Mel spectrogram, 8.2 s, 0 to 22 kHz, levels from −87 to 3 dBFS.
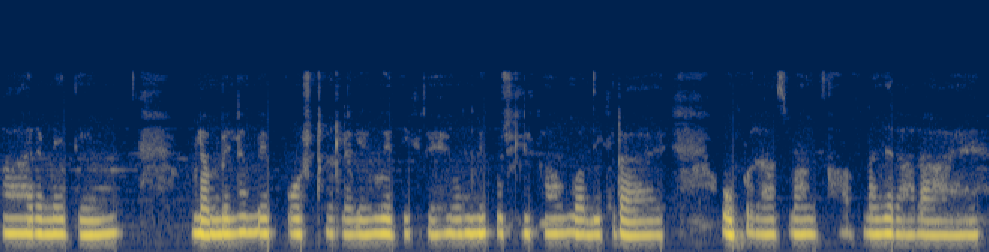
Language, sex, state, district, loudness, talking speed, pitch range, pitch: Hindi, female, Chhattisgarh, Raigarh, -16 LUFS, 180 wpm, 195-210 Hz, 205 Hz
